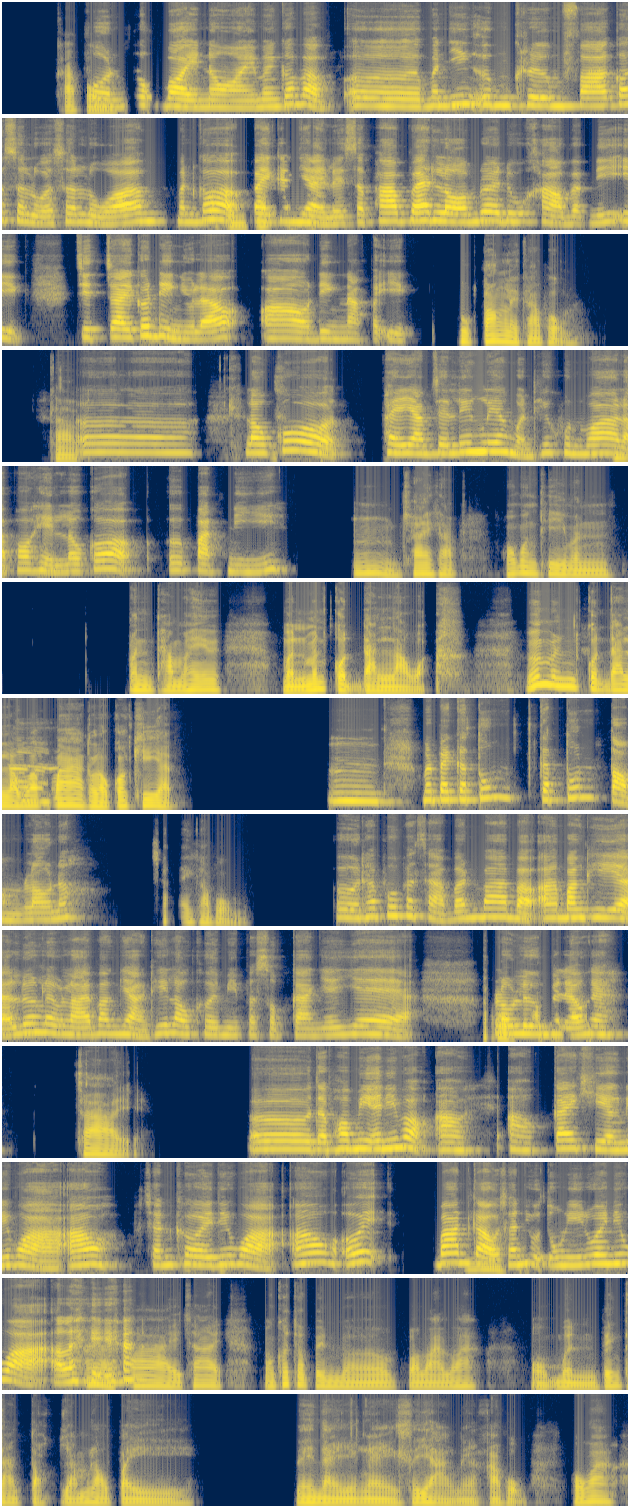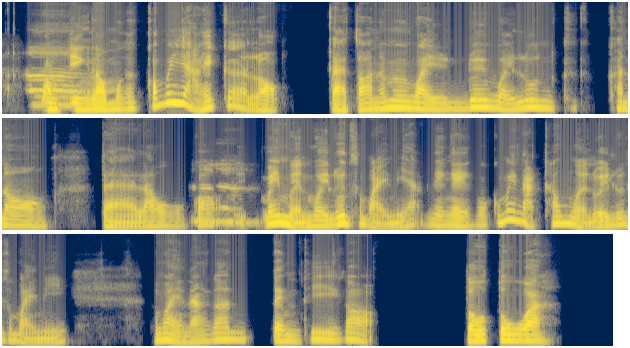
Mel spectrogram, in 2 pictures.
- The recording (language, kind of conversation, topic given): Thai, unstructured, คุณเคยรู้สึกเหงาหรือเศร้าจากการใช้โซเชียลมีเดียไหม?
- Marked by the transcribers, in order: laughing while speaking: "แวดล้อม"; tapping; chuckle; laughing while speaking: "อะไรอย่างเงี้ย"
